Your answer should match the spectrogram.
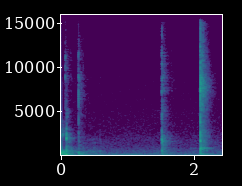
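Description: A single sharp computer mouse click about one and a half seconds in, over quiet room tone.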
